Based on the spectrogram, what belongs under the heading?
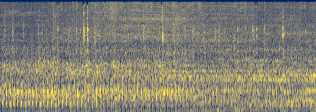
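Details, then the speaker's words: Chinese night heater in a camper van at full power, microphone outside at the exhaust outlet; loud, fast, steady chuffing about three pulses a second, quietening when turned down; normal burning. "that is the exhaust and I've done nothing here on this mic it is quite loud but that exhaust noise does quieten off"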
